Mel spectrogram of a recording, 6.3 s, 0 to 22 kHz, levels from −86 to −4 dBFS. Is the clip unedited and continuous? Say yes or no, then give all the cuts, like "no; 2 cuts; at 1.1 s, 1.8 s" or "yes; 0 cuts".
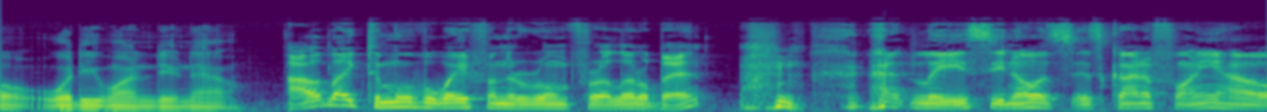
yes; 0 cuts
